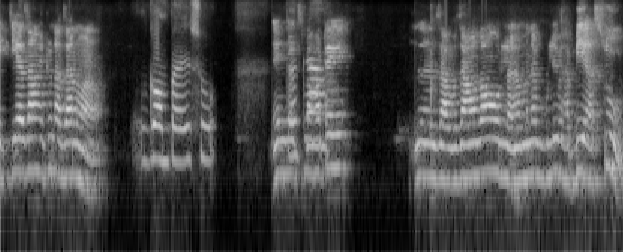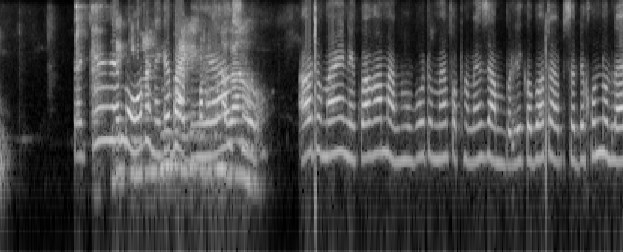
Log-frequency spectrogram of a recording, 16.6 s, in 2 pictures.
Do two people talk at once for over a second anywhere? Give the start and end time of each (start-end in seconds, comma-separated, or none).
9.8-11.6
